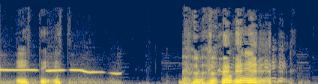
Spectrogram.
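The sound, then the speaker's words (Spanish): A person whistles a short, high tune that drifts downward in pitch, followed by people talking and chuckling. “le está chiflando algo a usted. El moño. Yo siento un chifle.”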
